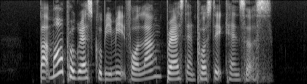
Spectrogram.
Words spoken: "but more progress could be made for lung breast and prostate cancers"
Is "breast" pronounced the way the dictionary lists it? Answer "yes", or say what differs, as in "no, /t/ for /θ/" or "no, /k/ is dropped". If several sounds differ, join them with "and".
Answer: yes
